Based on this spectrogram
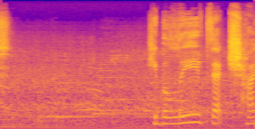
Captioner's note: people shouting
